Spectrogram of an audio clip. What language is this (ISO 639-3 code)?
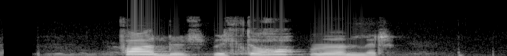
isl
